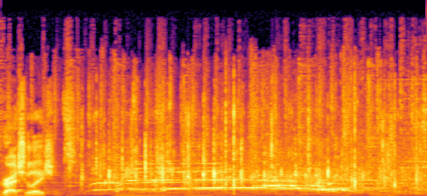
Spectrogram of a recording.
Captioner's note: audience applauding; upbeat music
